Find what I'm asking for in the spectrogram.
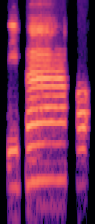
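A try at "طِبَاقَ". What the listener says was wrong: tibaka, tibaka. Koknya pendek.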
